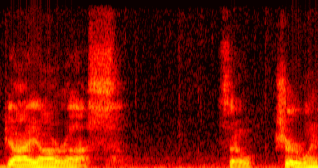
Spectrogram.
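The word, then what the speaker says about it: Gaiares: guy our as I remember the ads for this featuring the mullet kid says it's pronounced guy are us so sure why not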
